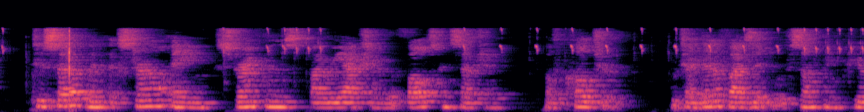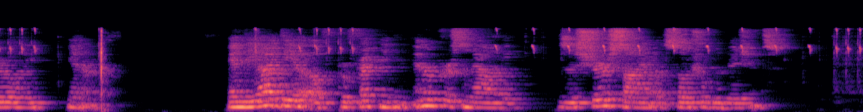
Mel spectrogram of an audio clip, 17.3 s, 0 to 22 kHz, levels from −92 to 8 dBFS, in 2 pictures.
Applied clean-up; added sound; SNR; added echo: classical method WPE with log-MMSE.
